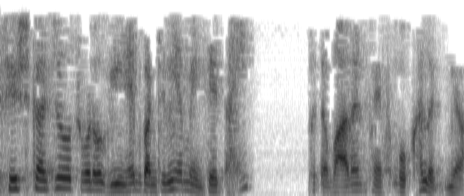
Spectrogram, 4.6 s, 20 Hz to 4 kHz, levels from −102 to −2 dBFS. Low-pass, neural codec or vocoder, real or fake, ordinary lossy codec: 3.6 kHz; codec, 16 kHz in and 24 kHz out, 0.8 kbps, FocalCodec, streaming, 65536 codes; fake; MP3, 16 kbps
